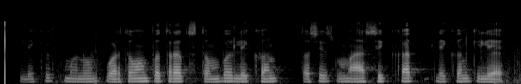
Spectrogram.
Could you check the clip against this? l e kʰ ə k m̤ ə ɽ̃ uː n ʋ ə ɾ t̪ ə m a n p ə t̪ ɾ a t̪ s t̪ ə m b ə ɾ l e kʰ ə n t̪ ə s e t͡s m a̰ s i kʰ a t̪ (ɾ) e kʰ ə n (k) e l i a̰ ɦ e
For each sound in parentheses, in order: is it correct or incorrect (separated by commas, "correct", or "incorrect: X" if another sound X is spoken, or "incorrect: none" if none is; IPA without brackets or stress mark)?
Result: incorrect: l, correct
